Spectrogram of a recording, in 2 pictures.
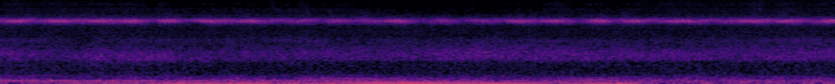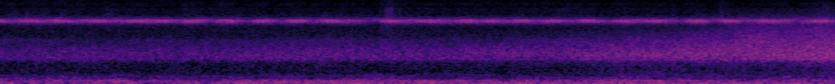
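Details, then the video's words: Crickets trill at night in rapid, regular high pulses. A loud low rumble, like a passing vehicle or wind, swells in the first few seconds and then fades back to a steady hum. "relaxing sounds of crickets"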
